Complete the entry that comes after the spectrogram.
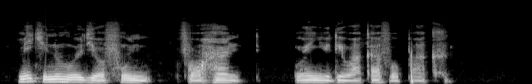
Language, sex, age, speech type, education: Nigerian Pidgin, male, 15-29, spontaneous, tertiary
